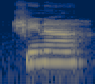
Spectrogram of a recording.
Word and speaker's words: China: the adventures of china iron cheena if you read it just straight off the page without knowing that it's supposed to be pronounced china looks like china which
